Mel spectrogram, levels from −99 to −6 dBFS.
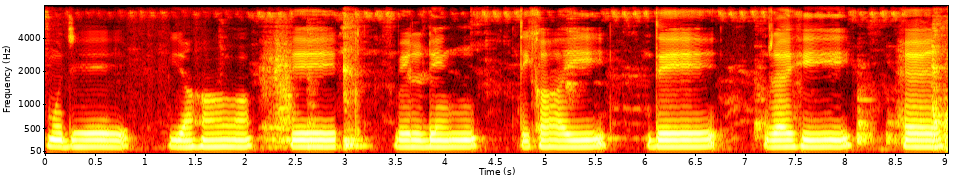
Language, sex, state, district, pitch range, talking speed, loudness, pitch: Hindi, male, Madhya Pradesh, Katni, 135-140 Hz, 55 wpm, -14 LUFS, 135 Hz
